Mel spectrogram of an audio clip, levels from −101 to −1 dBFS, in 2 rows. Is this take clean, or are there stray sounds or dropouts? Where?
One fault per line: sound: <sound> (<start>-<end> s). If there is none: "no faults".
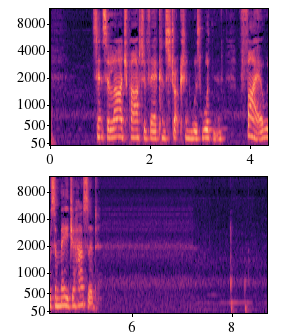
no faults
